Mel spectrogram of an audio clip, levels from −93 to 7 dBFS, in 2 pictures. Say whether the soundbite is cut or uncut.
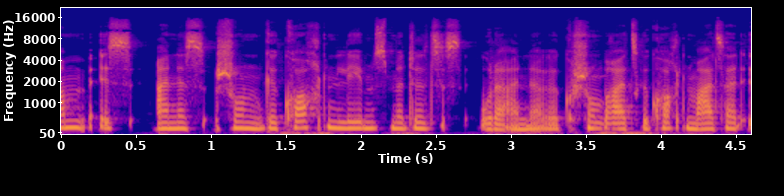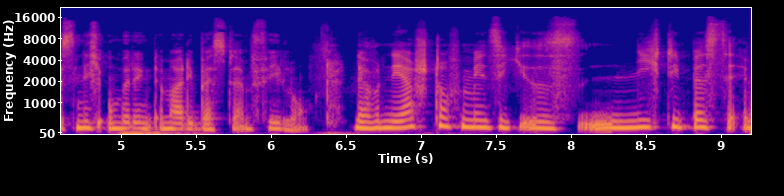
uncut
